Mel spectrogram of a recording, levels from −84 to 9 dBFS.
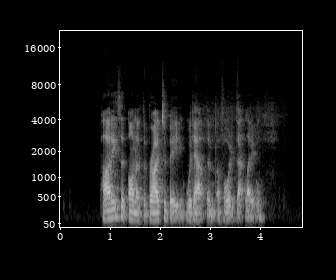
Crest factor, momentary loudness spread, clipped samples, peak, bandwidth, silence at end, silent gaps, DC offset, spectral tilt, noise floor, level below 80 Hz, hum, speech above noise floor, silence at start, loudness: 20 dB; 11 LU; under 0.1%; -2 dBFS; 10.5 kHz; 0.75 s; none; under 0.1%; -6.5 dB/octave; -73 dBFS; -68 dBFS; none; 52 dB; 0.85 s; -22 LUFS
